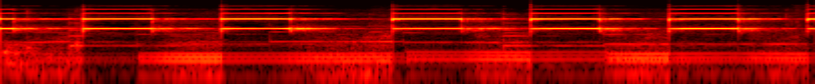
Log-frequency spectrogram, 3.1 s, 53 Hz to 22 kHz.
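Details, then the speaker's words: LiPo battery voltage checker on an RC airplane, alarm threshold set to about 3.3 V: loud, shrill double-pitched beeps about twice a second. This low-voltage alarm means the battery is low and the plane must land now. "সিস্টেমটা এখন এই switch চাপলে একবার plane যখন এই আওয়াজটা আসবে তখন কিন্তু প্লেন নামিয়ে নিতে হবে,"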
